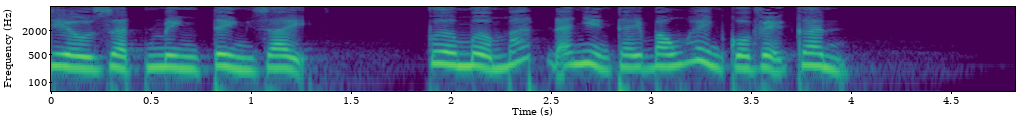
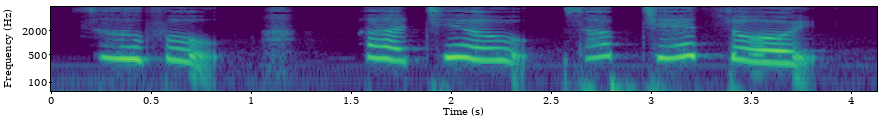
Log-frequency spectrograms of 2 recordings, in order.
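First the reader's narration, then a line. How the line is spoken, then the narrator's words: Sobbing. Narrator (Vietnamese): A Chiêu nức nở nói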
